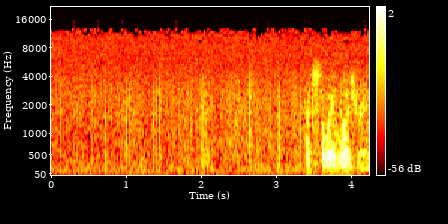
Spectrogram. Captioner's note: none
